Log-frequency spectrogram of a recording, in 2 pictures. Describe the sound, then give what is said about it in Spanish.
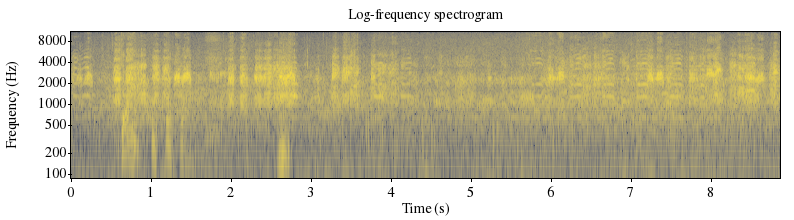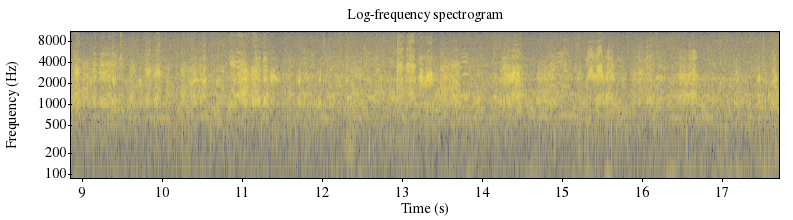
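A feeding flock of flamingos, heads and necks down under the water, stamping in the mud of the salt pans at La Tancada in the Ebro Delta to stir up food, keeps up a dense, continuous chorus of nasal, goose-like grunts and honks, steady and fairly loud throughout, with a few sharper clicks and squawks near the start. “Con la cabeza hacia abajo y bajo el agua es normal que se quejen.”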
